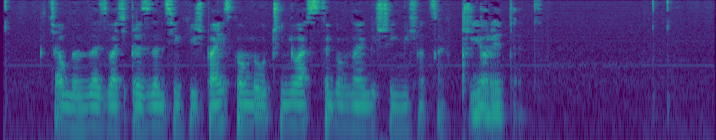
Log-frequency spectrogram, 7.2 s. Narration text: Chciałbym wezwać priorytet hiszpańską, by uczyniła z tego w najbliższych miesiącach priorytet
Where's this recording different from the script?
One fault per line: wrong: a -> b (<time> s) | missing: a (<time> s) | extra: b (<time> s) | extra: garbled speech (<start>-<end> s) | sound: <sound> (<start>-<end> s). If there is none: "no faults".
wrong: priorytet -> prezydencję (1.2 s)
